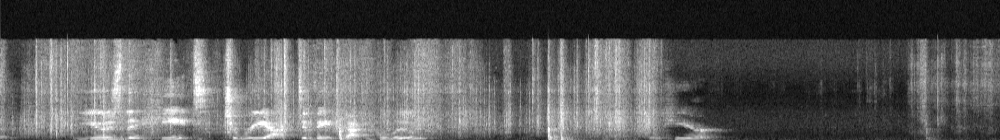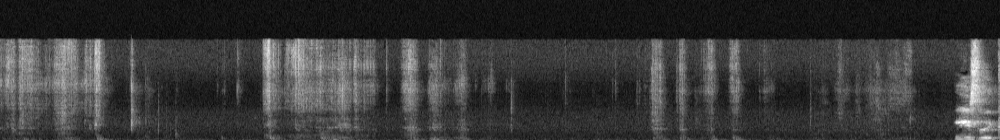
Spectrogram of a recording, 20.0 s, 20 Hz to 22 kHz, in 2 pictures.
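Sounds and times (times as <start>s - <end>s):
paper scratching and rustling on wood: 0.0s - 6.6s, 9.0s - 11.1s, 12.6s - 14.8s.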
